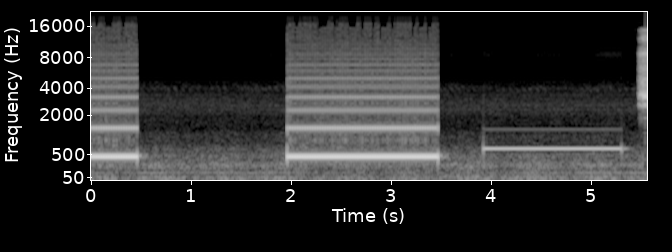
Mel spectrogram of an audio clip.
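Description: In the Killer Frequency video game, a call being patched through rings with loud, close electronic tones: a short burst, a pause, a longer burst, then a steady softer single tone.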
